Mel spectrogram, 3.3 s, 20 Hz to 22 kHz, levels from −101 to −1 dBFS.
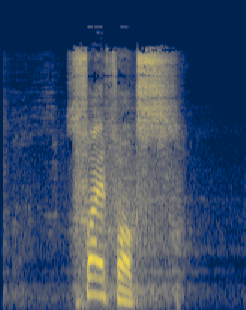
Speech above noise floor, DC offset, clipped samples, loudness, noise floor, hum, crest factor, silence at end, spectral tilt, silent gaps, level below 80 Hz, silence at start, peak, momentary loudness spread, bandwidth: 60 dB; under 0.1%; under 0.1%; -15 LUFS; -74 dBFS; none; 16 dB; 0.9 s; -3 dB/octave; none; -64 dBFS; 0.95 s; -2 dBFS; 17 LU; 12.5 kHz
